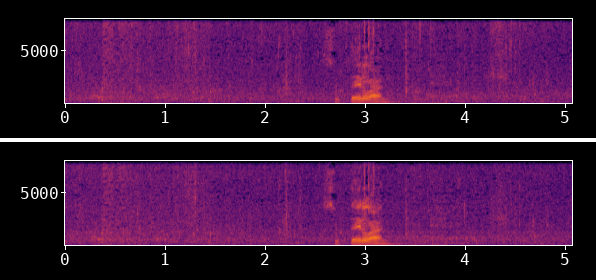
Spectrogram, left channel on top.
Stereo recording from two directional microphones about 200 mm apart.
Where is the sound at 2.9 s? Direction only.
15° right (ahead or behind).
